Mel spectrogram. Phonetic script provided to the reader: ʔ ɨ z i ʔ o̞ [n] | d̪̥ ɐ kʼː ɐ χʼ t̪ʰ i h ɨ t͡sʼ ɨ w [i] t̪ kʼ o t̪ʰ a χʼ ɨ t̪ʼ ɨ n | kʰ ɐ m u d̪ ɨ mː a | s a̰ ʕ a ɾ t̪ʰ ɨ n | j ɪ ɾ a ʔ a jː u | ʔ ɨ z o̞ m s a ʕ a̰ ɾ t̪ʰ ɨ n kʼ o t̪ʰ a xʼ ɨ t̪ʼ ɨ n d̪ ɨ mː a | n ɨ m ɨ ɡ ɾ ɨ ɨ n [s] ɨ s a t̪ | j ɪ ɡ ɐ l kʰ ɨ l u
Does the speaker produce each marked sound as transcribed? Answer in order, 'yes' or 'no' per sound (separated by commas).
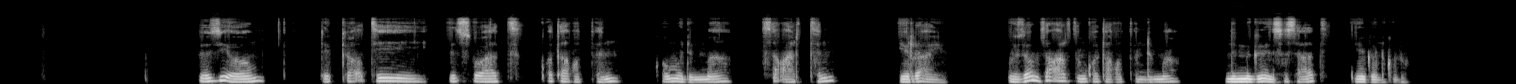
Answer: no, no, yes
